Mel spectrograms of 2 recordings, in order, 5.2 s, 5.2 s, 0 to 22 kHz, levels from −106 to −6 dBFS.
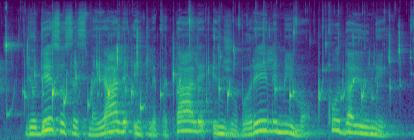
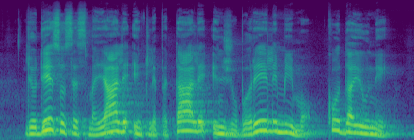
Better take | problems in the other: second | background sound (Raindrop); 10 dB below the speech

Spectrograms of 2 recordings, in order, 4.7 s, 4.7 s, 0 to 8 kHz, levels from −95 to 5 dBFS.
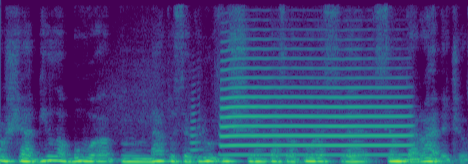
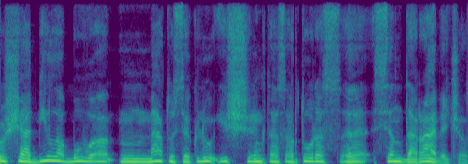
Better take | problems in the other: second | background sound (Trumpet); 9 dB below the speech // room echo; dies away in 0.3 s

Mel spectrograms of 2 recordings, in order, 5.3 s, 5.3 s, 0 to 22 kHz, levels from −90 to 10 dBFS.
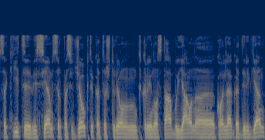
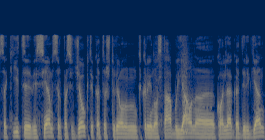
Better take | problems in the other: first | noise reduction (neural separator model SepFormer DNS4)

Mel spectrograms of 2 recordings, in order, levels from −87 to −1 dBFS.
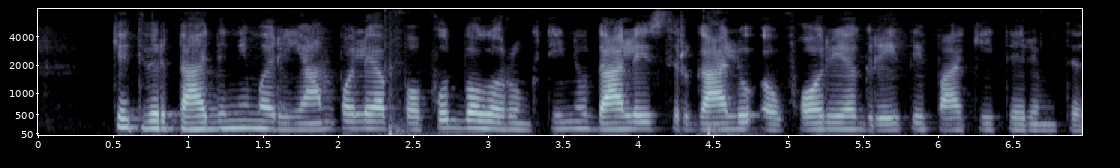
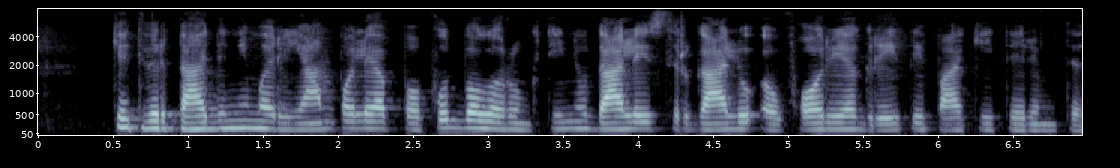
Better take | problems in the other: second | background sound (Slam); 18 dB below the speech

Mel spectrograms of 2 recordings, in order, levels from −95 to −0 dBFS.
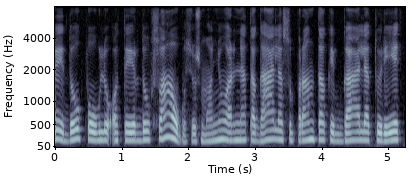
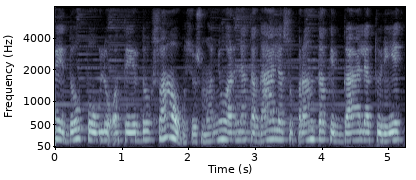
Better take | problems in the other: first | background sound (Harp); 20 dB below the speech // room echo; dies away in 0.2 s

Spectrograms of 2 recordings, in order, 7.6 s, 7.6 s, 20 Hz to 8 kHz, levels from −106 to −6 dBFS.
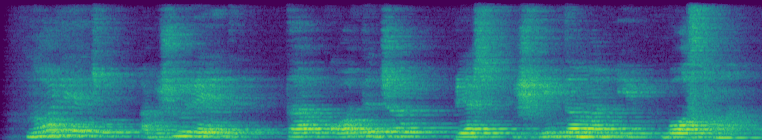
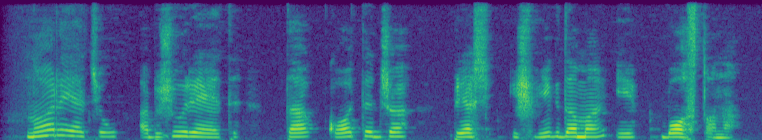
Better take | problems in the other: second | room echo; dies away in 1.2 s

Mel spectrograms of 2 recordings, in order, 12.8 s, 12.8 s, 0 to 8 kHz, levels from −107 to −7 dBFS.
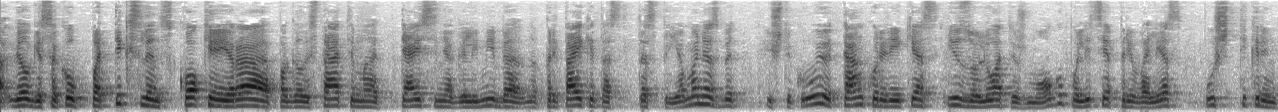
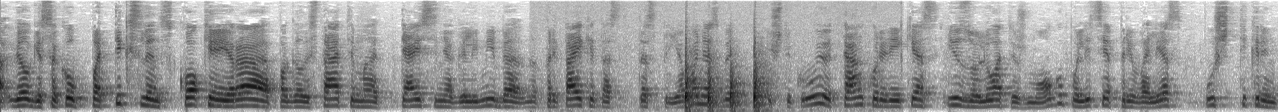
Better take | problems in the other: first | background sound (Knock); 3 dB below the speech

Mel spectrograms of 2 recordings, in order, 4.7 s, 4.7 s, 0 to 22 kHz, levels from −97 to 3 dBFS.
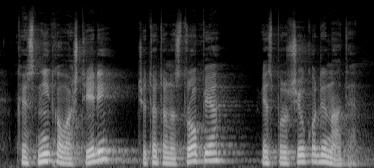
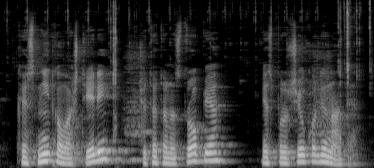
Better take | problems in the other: first | noise reduction (classical method log-MMSE)

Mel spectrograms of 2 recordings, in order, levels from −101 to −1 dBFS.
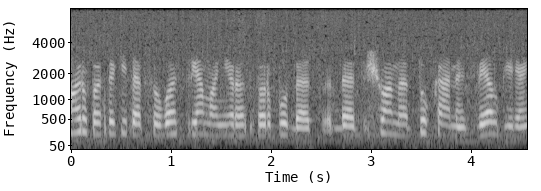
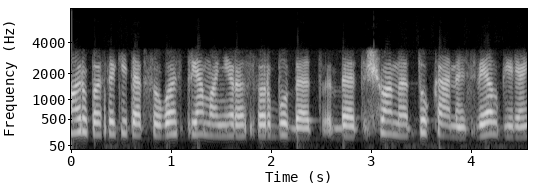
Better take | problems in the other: second | background sound (Stream); 17 dB below the speech

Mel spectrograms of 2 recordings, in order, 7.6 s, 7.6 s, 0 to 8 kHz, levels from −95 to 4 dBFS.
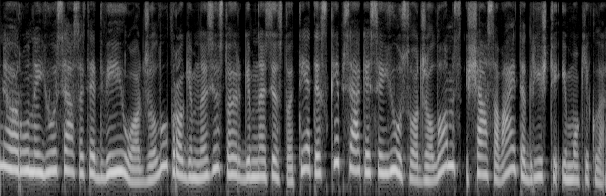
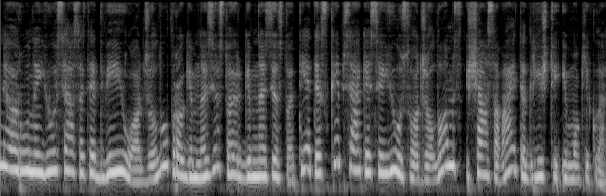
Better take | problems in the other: first | room echo; dies away in 0.2 s

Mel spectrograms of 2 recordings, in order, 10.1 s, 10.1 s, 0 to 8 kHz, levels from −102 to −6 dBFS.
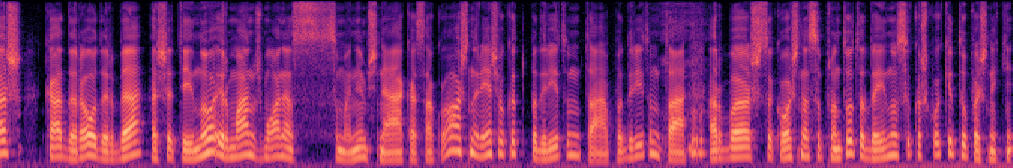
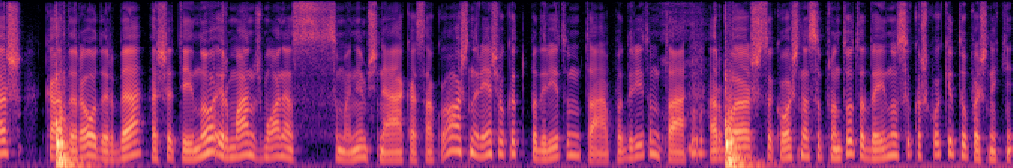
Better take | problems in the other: first | background sound (Knock); 4 dB above the speech

